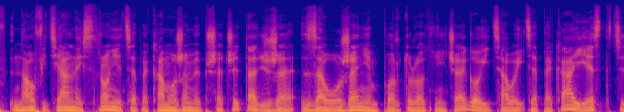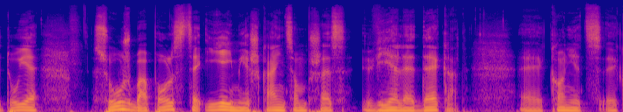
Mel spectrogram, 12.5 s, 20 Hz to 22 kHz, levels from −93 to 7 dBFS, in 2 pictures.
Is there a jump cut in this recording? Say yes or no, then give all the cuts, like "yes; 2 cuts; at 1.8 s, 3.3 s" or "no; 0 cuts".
yes; 1 cut; at 5.2 s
